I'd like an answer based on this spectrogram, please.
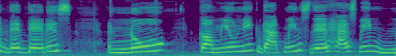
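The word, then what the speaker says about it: communiqué: What is communic? देखिए, communicate is another thing. Communic. Now after E you won't pronounce the complete E because there is this symbol on top of it, right?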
